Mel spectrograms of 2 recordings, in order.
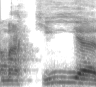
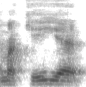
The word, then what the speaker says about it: maquia: Ela maquia, não é maqueia.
